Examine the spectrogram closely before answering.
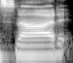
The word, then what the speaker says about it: Snaadt: My name is Snaadt. It rhymes with odd, and you're listening to the Rhymes with Odd podcast.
